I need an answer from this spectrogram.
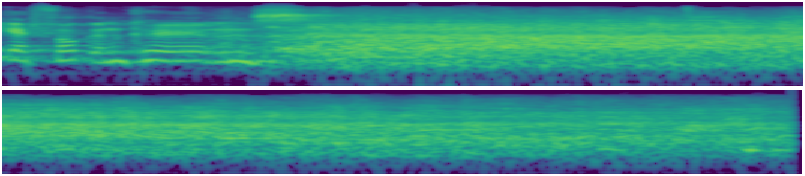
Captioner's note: audience laughter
